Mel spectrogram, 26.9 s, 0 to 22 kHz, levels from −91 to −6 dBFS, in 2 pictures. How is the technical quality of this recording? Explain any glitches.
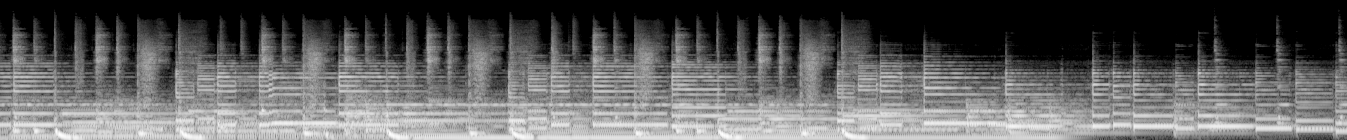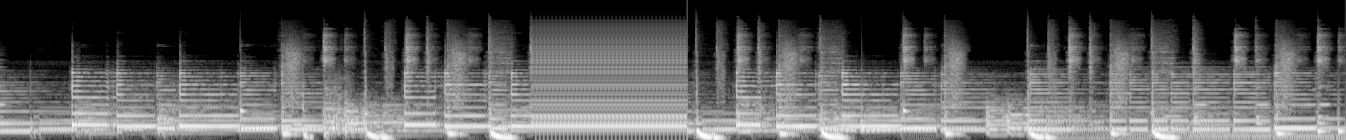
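One glitch stands out: a system hang loop from 18.84 to 20.35 s, where the playback system froze and the hardware kept replaying the same 40 ms buffer dozens of times. The result is a rough buzz at 25 Hz, and the waveform shows an identical repeating block with matching vertical stripes on a spectrogram.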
